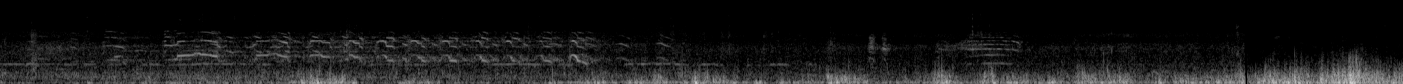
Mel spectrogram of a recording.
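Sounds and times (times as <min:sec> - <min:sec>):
bird calling rapid notes: 0:00.7 - 0:07.1.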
